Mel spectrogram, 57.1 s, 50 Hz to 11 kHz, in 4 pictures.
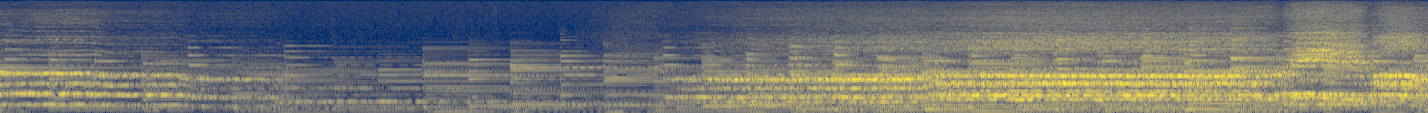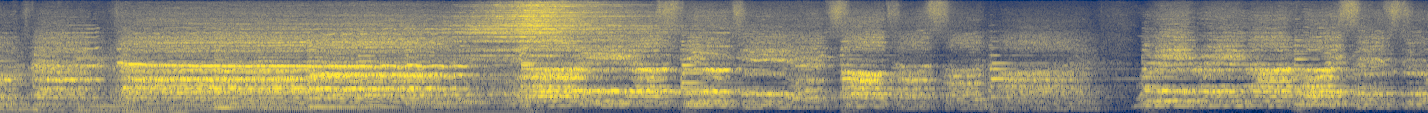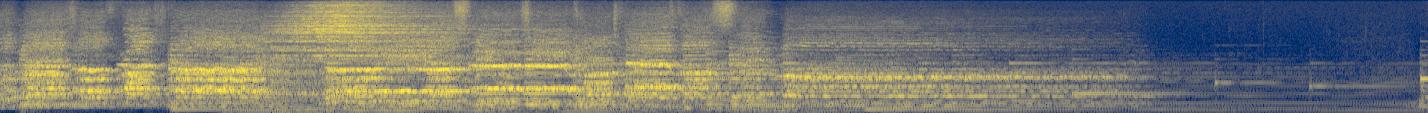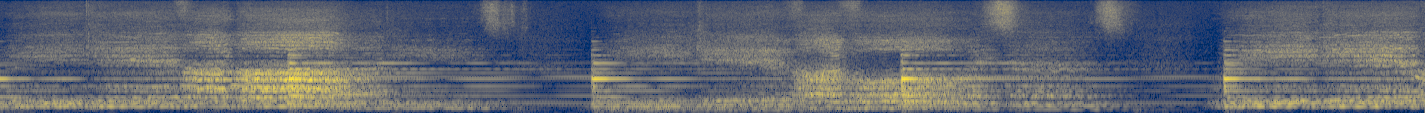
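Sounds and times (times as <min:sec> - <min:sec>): mixed chorus singing: 0:00.0 - 0:04.3, 0:06.6 - 0:40.2, 0:42.8 - 0:57.0.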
